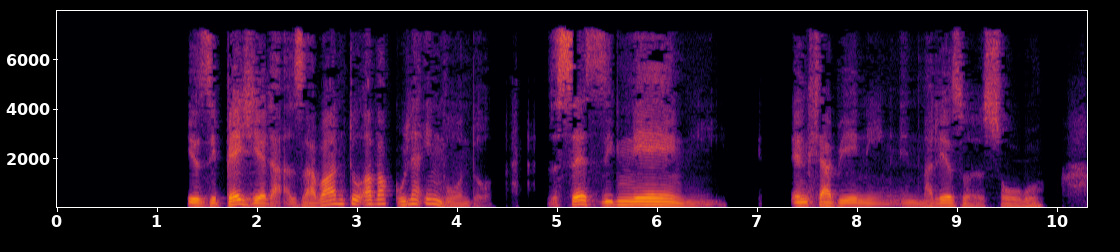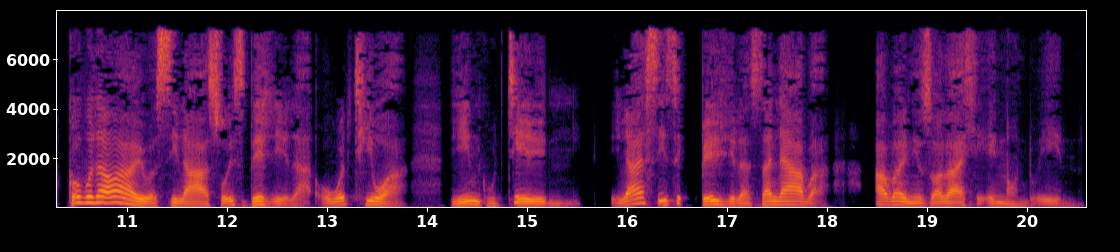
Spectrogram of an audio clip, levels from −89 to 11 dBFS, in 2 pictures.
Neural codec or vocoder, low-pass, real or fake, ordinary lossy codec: codec, 16 kHz, 0.5 kbps, X-Codec, HuBERT features, trained on LibriSpeech; 7.2 kHz; fake; MP3, 32 kbps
